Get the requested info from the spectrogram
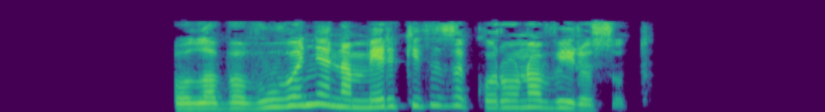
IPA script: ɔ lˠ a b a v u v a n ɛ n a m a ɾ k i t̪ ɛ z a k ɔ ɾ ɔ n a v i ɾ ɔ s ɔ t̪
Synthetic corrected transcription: ɔ lˠ a b a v u v a ɲ ɛ n a m ɛ ɾ k i t̪ ɛ z a k ɔ ɾ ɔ n a v i ɾ u s ɔ t̪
